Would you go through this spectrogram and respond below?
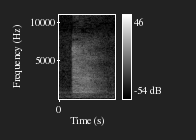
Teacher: nós temos um som cheio, sendo pronunciado livremente, sem nenhum obstáculo, nem de dente, nem de língua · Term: vogal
